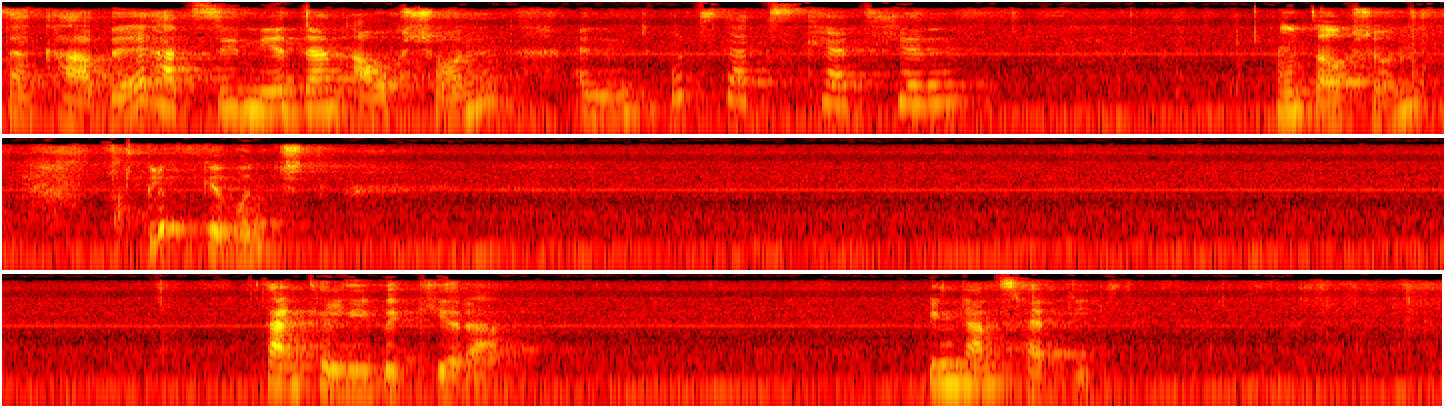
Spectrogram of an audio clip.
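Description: A woman speaks warmly and close to a microphone, with pauses.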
